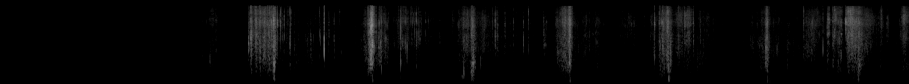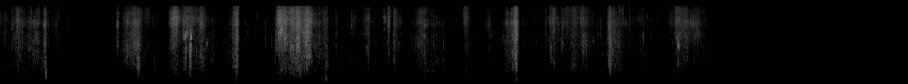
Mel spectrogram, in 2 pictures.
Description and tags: Slow walking leaves.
